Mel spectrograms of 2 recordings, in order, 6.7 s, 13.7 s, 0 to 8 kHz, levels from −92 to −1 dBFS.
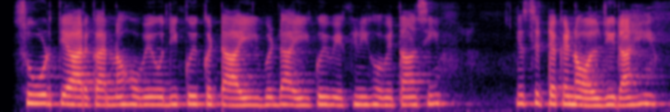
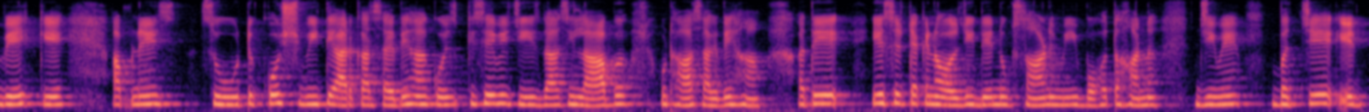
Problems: none marked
